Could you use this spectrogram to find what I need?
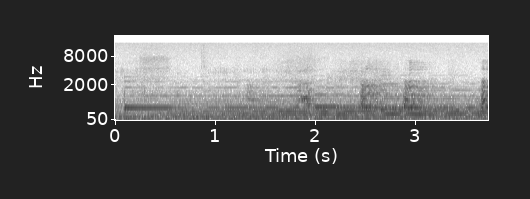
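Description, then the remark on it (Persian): A dog barks repeatedly in short, sharp bursts at an irregular pace, heard over a steady low droning hum that runs throughout. “الان وحشی ترین و نفهم ترین سگ اینجاست.”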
